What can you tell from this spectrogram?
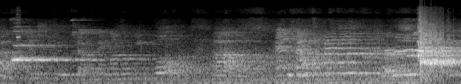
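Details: Zara, a high-drive, anxious 8-month-old female German Shepherd/Belgian Malinois mix in a two-week board-and-train at OLK9 Charlottesville, gives short high yips and thin whimpering whines indoors while people talk over her.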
